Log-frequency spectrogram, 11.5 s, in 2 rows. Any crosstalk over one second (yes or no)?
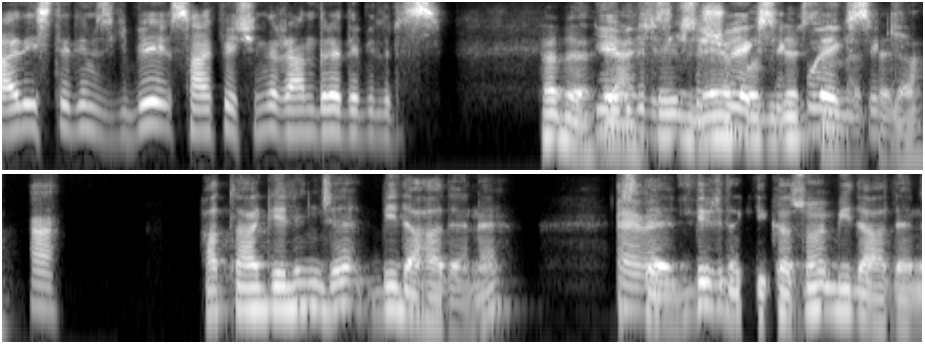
yes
